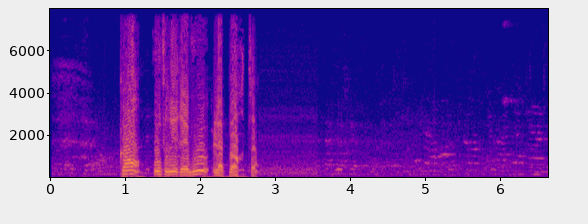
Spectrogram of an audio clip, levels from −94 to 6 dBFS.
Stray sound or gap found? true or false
false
